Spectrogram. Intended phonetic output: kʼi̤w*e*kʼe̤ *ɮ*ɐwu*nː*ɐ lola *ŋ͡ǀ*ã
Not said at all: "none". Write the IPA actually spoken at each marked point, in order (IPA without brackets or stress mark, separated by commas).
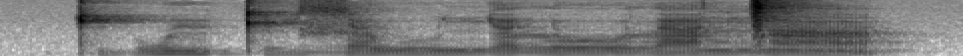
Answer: ɨ, ɮ, ɲ, ŋ͡ǀ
